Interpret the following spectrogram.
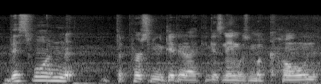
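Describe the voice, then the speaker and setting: A man's voice: lowish voice, animated, normal speed, a little hiss or hum, low-quality recording. A man casually explaining language facts in an educational video, hedging with self-deprecating asides.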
